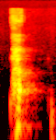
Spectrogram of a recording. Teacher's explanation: اب ان کو بولنے سے پہلے جب میں نے پ کہنا ہے تو اس میری انیشیل پوزیشن پہ میرا ماؤتھ بالکل بند ہے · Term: سٹاپس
